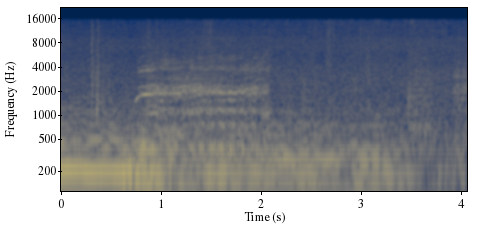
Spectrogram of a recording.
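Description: A horse whinnies once, for about a second and a half, rising at the start and then wavering, over sustained background music chords.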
